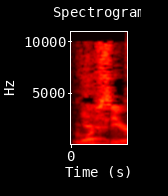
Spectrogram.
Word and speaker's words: Corsier: I hope I'm saying that right. – Corsier. Yeah, Corsier-sous-Vivet.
